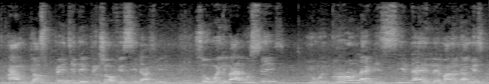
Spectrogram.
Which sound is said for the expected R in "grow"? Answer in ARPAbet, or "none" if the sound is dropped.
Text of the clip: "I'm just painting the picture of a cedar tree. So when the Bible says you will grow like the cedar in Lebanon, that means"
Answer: R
